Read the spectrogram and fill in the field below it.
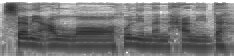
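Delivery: slow, syllables held; slow recitation. Shown as a demonstration. Teacher reciting slowly before giving the meaning. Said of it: "এখন আমরা অর্থটি জেনে নিব".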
